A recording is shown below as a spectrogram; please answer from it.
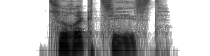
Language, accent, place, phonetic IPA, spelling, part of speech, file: German, Germany, Berlin, [t͡suˈʁʏkˌt͡siːst], zurückziehst, verb, De-zurückziehst.ogg
- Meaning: second-person singular dependent present of zurückziehen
